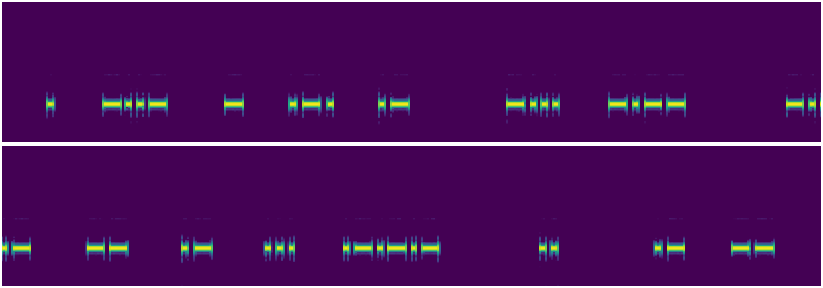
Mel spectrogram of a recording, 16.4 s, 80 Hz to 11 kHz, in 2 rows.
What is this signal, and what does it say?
Morse code, heard as a keyed tone, about 20 wpm, spaced as for 12 wpm, 970 Hz. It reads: EXTRA BY XMAS. I AM
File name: Code Quick / AudioDownld2 / Seg121-Day26-DayDrill 26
